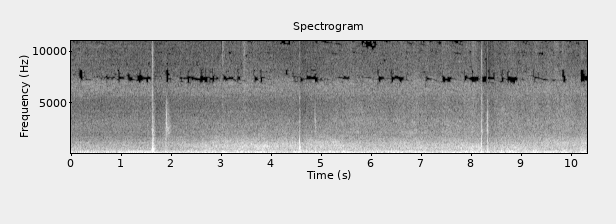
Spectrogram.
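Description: Pool balls clacking on a mini pool table: a few sharp clicks of cue tip on cue ball and ball on ball, one about a second and a half in, another a few seconds later, and a quick double click near the end. A steady low hum runs under them.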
